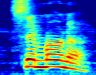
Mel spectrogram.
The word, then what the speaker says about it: Smyrna: New Smyrna. Is that how it's pronounced? Smyrna.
